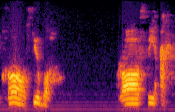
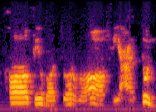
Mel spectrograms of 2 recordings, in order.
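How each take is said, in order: First: The words end in a soft h sound. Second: The words end in -tun, linked together. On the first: The reader stops at this point. "kalau misalnya berhenti" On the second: The reading continues without stopping. "kalau di wasol atau disambung"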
